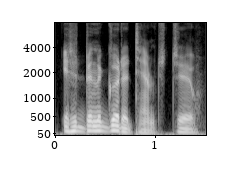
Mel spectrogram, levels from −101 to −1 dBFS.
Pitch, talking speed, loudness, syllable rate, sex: 100 Hz, 275 wpm, -18 LUFS, 6.0 syllables/s, male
